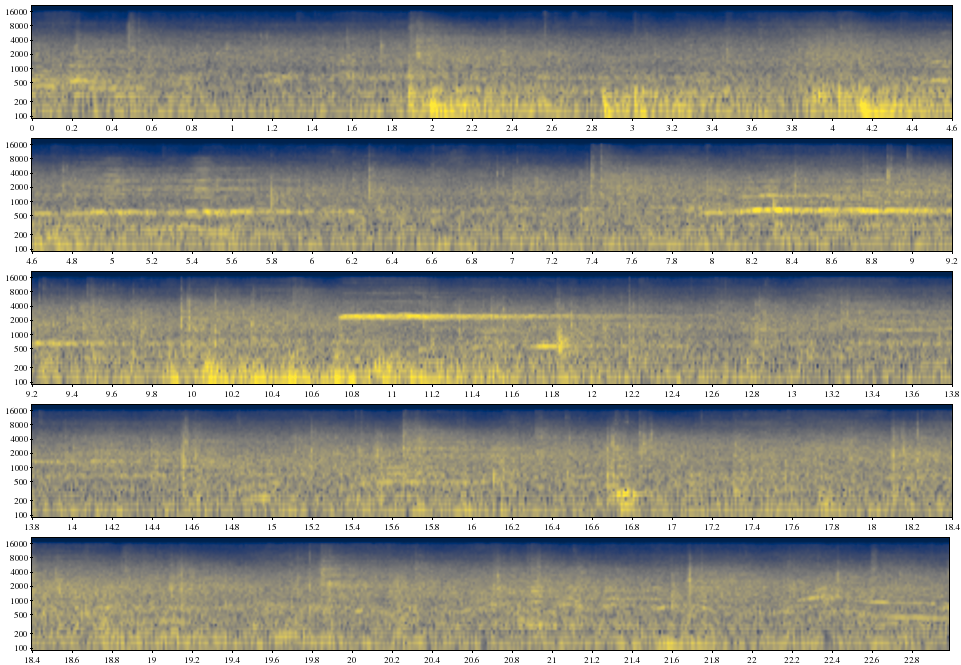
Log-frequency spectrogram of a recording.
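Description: Skate blades scrape and hiss across ice in a large echoing rink.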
